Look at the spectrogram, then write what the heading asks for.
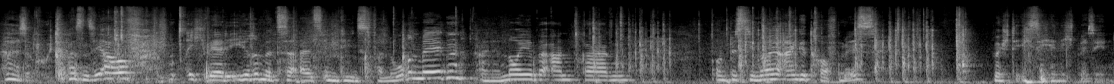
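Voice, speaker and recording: An actress playing a brisk, matter-of-fact police superior in a television crime comedy. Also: female voice, mid-range voice, noisy background, natural voice. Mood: stern. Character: brisk female police superior, strict but fair.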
